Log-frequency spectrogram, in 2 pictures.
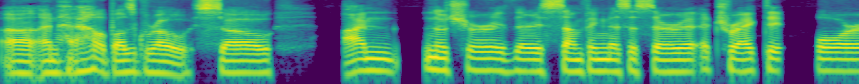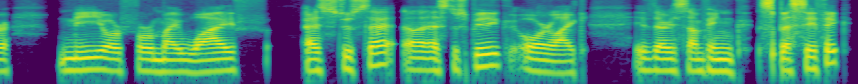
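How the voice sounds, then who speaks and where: A man's voice: medium pitch, steady tone, measured pace, darkish tone, smooth, no echo, studio quality. A young man from the Czech Republic with a Czech accent, answering interview questions hesitantly with many restarts. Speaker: guest.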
